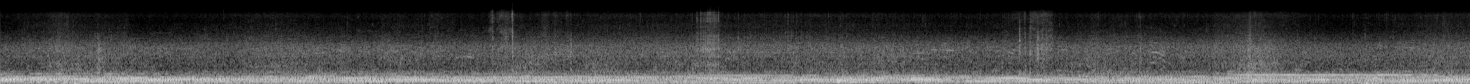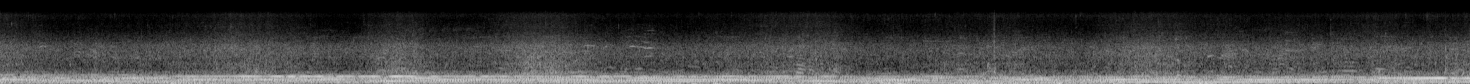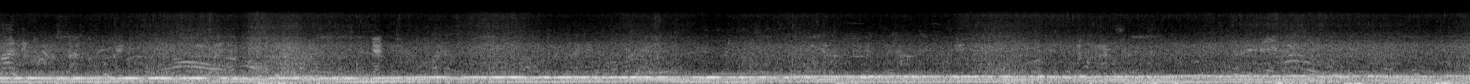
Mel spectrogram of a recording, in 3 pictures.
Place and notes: Alghero Sassari, Italy - Marina
I recorded this while laying on the beach in Alghero. I'm not sure what was being played on the speakers on the beach that day but it mixed very well with the sounds of the beach.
